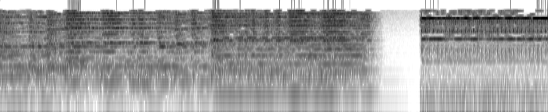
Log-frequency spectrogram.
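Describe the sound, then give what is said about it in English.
A telephone rings loudly in a sustained electronic trill, stops briefly for a short silence, then starts ringing again with a slightly different tone. No voices are heard. “Does this sound bring on a sudden onset of fear? A fear of not knowing who's on the other end?”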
